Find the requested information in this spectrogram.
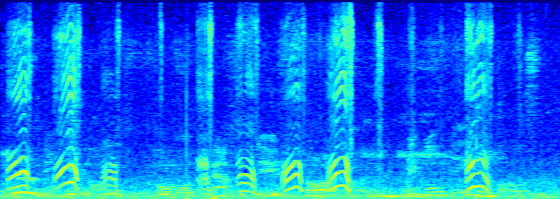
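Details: Brindle Scottish Terrier puppy gives high, arching whines and yips in short bursts, several in quick succession, with faint human voices in the background.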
